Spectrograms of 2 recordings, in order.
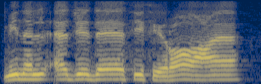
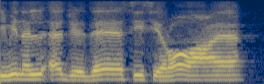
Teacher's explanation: الثاء والسين مخرجهم مختلف وقريب قوي من بعضه، سهل ان انا ابدل الثاء بسين وسهل ان انا ابدل السين، شفت انا حتى كنت اقولها وانا بتكلم، ابدل السين بثاء، فناخد بالنا.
